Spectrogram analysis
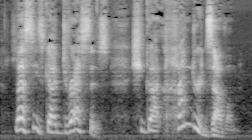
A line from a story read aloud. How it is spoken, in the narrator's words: his voice sounded as prissy as Ellie's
